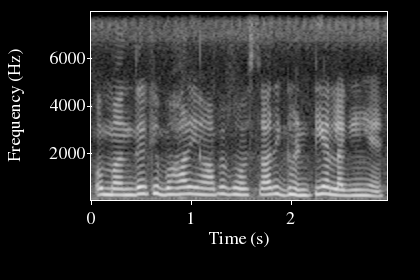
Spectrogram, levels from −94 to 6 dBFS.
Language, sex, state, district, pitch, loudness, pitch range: Hindi, female, Uttar Pradesh, Ghazipur, 265 Hz, -14 LUFS, 250-285 Hz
